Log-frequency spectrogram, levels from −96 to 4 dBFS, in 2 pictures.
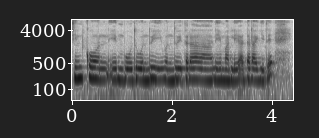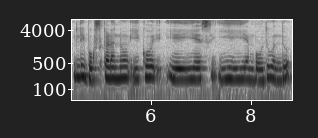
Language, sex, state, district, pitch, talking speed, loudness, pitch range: Kannada, female, Karnataka, Raichur, 190 Hz, 120 wpm, -15 LUFS, 185-205 Hz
